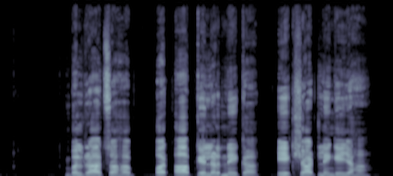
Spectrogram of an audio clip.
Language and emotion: Punjabi, neutral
